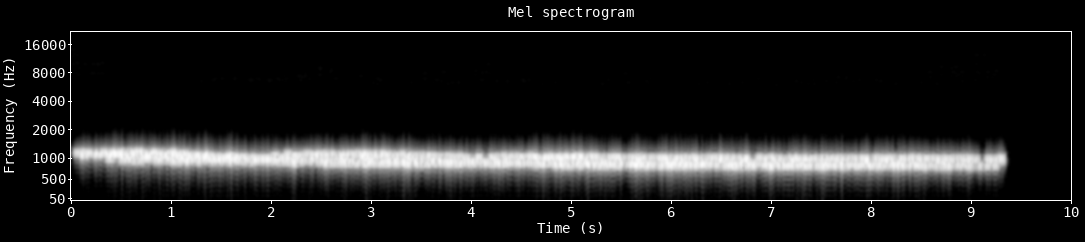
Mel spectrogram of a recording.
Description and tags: Coagula Science! 10 - Eerie
Synthetic sound.
Made in Coagula.
beam, beaming, energy, science, sci-fi, star, startrek, teleportation, transporter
